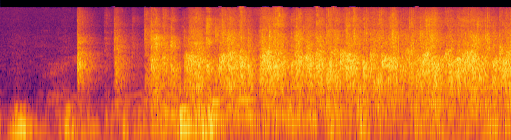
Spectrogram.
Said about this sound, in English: More ovations tonight than we know what to do with.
